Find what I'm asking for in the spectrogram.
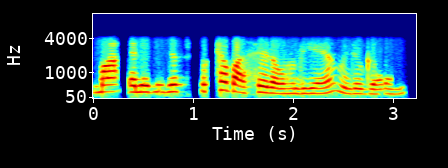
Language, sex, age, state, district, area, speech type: Sindhi, female, 18-30, Rajasthan, Ajmer, urban, conversation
